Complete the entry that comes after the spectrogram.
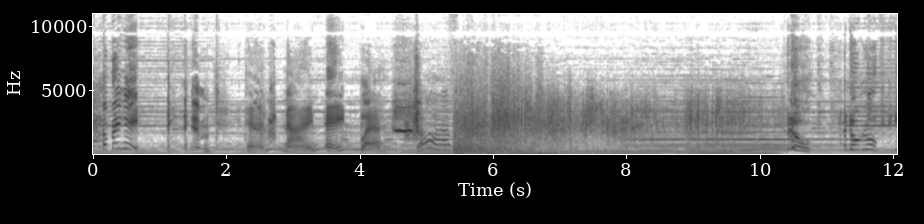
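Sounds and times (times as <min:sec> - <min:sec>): background music held chords: 0:00.0 - 0:12.0
low explosion rumble: 0:05.4 - 0:09.7
scattering debris: 0:05.4 - 0:10.2.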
